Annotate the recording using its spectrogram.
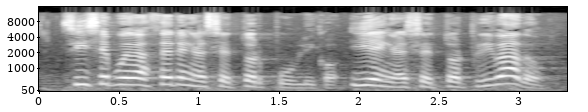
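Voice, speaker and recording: Very wide pitch swings in a high female voice, at a moderate pace. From Andalusia, Jerez. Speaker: judge, labour law expert. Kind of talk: TV Q&A, expert explanation.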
